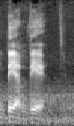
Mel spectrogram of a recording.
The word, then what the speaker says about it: BMW: but people call it bmw uh but it's it's actually in in german again the w is pronounced as a v sound so they just say bmv yeah and it okay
